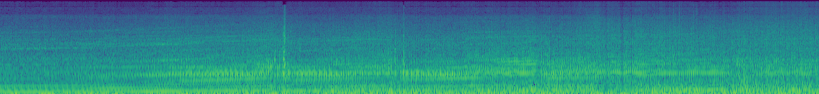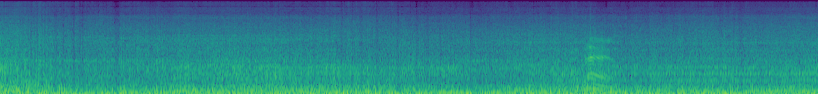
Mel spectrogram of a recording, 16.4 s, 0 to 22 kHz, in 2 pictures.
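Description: A 2023 Kawasaki ZX-10R sport motorcycle accelerates hard during a ride, its engine note climbing through rising revs, loud and close, under steady wind rush.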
